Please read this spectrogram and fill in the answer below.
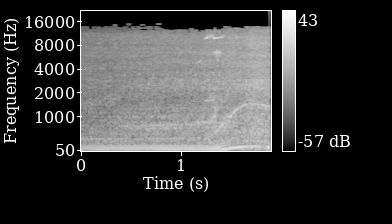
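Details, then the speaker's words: Turbo 2JZ-GTE Supra at a Japanese auction with boost lines missing: the engine idles, then blips, and a thin whistle rises and falls with the revs as boost pours out of the open nipples. "hear it it's like whistling yeah"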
